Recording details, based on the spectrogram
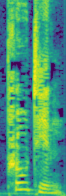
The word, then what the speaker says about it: protein: 我们叫 protein， protein 要注意它的发音，重音在第一个音节，蛋白质。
